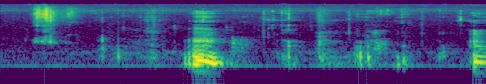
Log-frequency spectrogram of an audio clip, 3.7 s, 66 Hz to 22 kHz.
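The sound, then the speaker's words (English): Wet chewing of a big, roughly 4-inch oatmeal chocolate chip cookie, soft inside with slightly crispy oats, with irregular mouth clicks and one louder bite-like crunch, no talking over it. “I'm chewing, sorry.”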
